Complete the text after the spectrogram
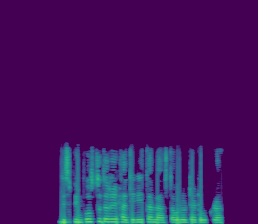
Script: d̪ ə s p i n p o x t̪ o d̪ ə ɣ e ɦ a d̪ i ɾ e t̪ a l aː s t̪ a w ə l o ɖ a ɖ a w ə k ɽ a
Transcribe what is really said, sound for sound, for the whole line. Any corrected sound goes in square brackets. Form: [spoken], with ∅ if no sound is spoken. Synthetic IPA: d̪ ə s p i n p o [s] t̪ o d̪ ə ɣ e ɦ a d̪ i ɾ e t̪ a l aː s t̪ a w ə l o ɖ a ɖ a w ə k ɽ a

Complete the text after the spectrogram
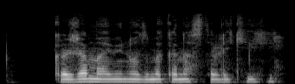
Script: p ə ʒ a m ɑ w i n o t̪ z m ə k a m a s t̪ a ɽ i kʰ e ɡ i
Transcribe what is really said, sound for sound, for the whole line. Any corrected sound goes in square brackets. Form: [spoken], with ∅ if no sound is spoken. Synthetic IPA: [k] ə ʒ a m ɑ w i n o [∅] z m ə k a [n] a s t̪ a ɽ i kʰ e ɡ i

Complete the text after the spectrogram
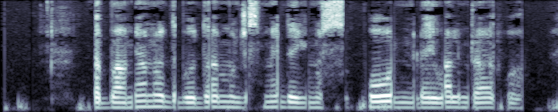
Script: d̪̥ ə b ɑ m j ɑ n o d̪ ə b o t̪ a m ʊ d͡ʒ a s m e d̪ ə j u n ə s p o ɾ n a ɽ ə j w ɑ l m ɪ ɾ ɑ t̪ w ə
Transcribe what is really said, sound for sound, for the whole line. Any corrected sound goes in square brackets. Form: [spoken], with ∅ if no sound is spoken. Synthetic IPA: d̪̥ ə b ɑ m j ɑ n o d̪ ə b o [d̪] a m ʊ d͡ʒ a s m e d̪ ə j u n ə s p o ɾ n a ɽ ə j w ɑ l m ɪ ɾ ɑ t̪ w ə

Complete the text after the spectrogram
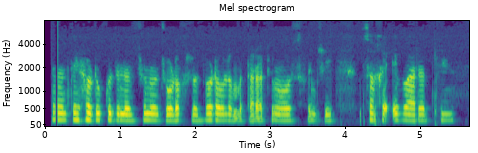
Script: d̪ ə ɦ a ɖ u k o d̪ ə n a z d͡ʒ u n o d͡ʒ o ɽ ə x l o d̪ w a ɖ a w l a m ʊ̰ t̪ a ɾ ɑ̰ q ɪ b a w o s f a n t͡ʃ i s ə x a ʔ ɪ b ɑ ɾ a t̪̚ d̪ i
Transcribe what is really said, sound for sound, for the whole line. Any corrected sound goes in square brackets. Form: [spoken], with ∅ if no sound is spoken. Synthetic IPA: d̪ ə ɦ a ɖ u k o d̪ ə n a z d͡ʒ u n o d͡ʒ o ɽ ə x l o d̪ w a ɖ a w l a m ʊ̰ t̪ a ɾ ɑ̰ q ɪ [m] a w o s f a n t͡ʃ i s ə x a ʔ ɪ b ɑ ɾ a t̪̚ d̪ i

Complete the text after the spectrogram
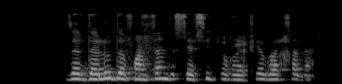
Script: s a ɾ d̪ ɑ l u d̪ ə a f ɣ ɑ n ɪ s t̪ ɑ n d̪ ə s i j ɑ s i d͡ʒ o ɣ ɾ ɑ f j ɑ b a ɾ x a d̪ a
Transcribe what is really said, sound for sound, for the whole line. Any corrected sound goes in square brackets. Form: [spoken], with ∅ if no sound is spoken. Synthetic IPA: [z] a ɾ d̪ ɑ l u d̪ ə a f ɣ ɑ n ɪ s t̪ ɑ n d̪ ə s i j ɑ s i d͡ʒ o ɣ ɾ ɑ f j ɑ b a ɾ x a d̪ a

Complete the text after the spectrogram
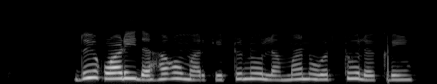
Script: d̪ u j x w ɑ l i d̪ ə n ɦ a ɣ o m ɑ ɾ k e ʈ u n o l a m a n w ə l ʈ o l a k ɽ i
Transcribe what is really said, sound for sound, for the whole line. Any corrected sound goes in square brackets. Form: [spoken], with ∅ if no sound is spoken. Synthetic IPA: d̪ u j [ɣ] w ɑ [ɽ] i d̪ ə [∅] ɦ a ɣ o m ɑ ɾ k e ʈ u n o l a m a n w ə [ɾ] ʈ o l a k ɽ i

